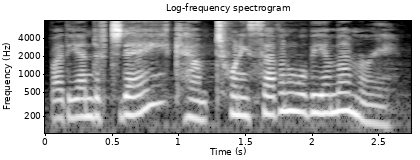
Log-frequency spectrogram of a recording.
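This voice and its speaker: A woman voicing a composed, principled young Jedi knight in a video game, speaking in a measured, formal way. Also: medium pitch, darkish tone, natural voice. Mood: dry, resolute.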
